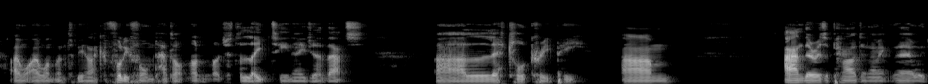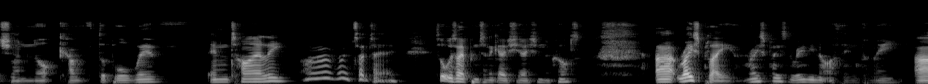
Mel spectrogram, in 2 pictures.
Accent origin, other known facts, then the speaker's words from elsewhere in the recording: United Kingdom; Personally, I do not like to be humiliated. I am British. We don't take to it well.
